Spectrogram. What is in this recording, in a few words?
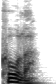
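"caller", British English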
